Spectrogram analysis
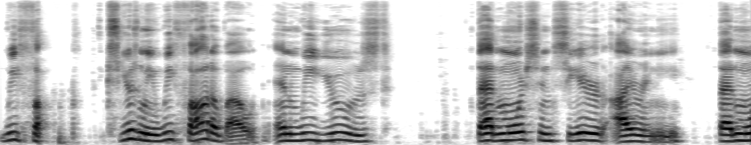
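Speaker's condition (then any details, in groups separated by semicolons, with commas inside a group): Cerebral palsy, mixed, mild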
